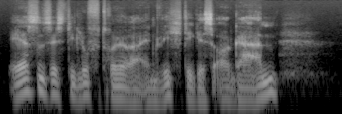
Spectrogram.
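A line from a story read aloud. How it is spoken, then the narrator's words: Gentle. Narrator (German): Müller sanft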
